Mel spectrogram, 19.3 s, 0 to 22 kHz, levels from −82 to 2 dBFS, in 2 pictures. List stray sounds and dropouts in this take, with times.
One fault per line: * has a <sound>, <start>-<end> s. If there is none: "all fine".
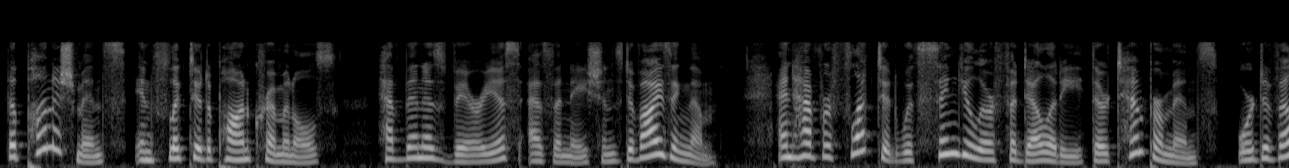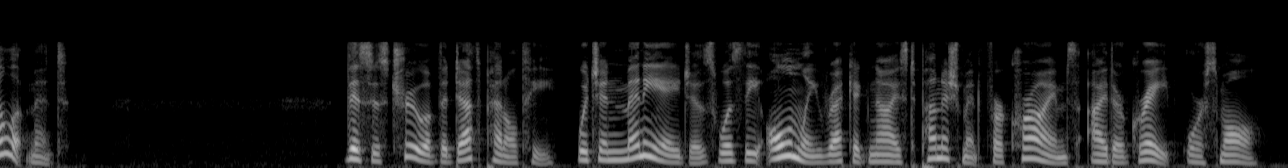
all fine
